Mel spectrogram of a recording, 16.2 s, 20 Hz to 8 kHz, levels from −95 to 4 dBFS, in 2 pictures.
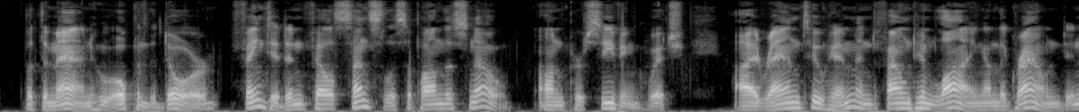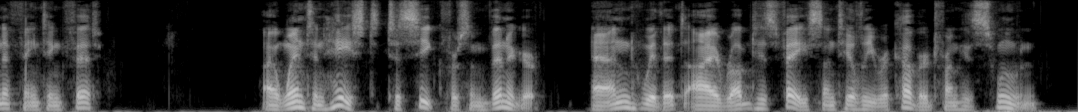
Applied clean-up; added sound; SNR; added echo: neural mask model Resemble Enhance denoiser.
